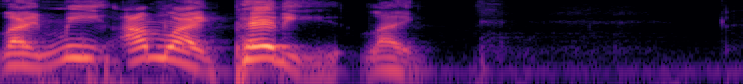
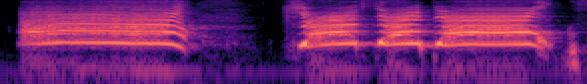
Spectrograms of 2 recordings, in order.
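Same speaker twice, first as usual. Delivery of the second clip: mock gaping; much slower than usual. Mocking her wide mouth.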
